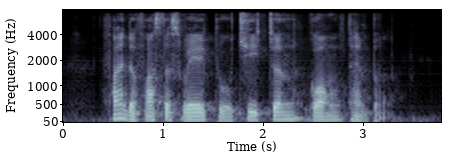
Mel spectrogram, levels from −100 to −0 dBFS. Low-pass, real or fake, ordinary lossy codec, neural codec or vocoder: 7.2 kHz; fake; none; codec, 16 kHz, 4 kbps, X-Codec, HuBERT features, trained on LibriSpeech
